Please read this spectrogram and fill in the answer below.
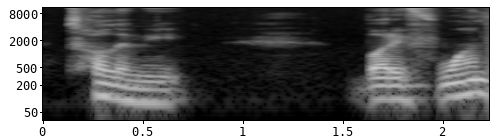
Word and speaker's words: Ptolemy: But in English, you pronounce the name of the king as Ptolemy because it's PT and it's like Ptolemy.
